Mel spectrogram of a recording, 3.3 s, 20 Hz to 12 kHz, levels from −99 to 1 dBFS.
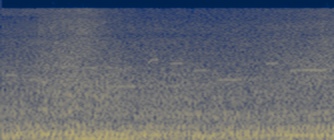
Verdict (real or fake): real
